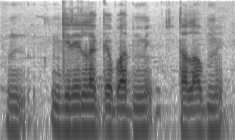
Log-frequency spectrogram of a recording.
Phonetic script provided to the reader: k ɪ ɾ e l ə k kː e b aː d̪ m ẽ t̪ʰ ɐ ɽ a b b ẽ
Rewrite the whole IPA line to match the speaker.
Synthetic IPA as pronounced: ɡ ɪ ɾ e l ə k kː e b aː d̪ m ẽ t̪ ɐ l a b m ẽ

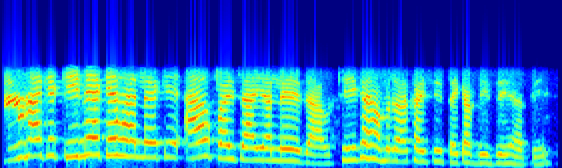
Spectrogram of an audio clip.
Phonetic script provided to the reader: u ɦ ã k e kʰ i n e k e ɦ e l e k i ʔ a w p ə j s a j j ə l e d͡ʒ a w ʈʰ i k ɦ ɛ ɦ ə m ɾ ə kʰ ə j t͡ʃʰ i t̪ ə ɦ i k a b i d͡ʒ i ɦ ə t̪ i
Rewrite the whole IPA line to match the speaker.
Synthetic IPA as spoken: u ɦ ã k e k i n e k e ɦ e l e k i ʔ a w p ə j s a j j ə l e d͡ʒ a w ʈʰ i k ɦ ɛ ɦ ə m ɾ ə kʰ ə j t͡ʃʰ i t̪ ə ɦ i k a b i d͡ʒ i ɦ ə t̪ i

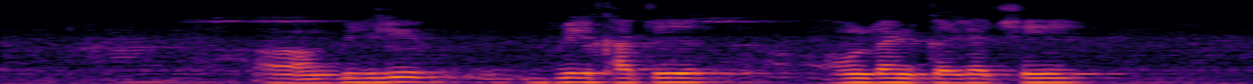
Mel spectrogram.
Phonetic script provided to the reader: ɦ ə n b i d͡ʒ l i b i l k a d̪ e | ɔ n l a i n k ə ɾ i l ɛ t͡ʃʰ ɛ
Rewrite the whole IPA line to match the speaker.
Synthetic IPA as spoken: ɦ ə m b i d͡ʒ l i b i l kʰ a t̪ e | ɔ n l a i n k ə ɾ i l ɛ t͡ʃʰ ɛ

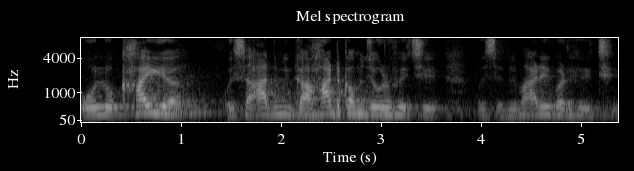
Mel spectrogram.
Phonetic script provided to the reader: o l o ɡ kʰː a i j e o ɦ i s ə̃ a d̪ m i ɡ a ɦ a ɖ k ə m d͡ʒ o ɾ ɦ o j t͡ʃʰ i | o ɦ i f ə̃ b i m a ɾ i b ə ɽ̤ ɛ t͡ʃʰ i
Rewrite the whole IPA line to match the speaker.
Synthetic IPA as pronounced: o l o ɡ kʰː a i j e o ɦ i s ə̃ a d̪ m i ɡ a ɦ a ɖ k ə m d͡ʒ o ɾ ɦ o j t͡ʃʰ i | o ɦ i s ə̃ b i m a ɾ i b ə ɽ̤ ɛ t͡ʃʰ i

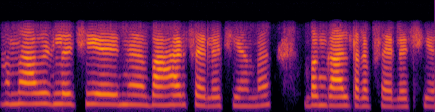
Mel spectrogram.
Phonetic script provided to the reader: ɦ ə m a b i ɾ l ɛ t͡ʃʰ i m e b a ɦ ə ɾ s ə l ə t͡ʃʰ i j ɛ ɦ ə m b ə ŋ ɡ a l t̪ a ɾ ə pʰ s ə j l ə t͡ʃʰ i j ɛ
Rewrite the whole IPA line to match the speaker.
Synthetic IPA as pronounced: ɦ ə m a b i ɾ l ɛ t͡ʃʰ i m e b a ɦ ə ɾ s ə l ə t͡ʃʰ i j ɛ ɦ ə m b ə ŋ ɡ a l t̪ ə ɾ ə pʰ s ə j l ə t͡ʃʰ i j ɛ

